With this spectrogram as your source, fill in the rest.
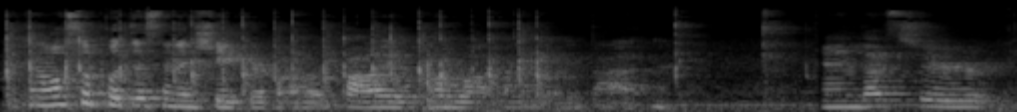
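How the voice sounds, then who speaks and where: A woman's voice: medium pitch, brisk. A woman in her thirties chatting upbeat through a step-by-step cooking demo in her home kitchen, talking to a camera set at table distance. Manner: chatty and upbeat, explaining as she works. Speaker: cooking vlogger. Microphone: fixed camera at table distance. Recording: echoey kitchen with faint noise.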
